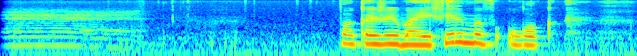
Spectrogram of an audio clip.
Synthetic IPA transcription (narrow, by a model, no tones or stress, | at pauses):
pɐkɐʐɨmɐjifʲilʲmɨvuʁok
